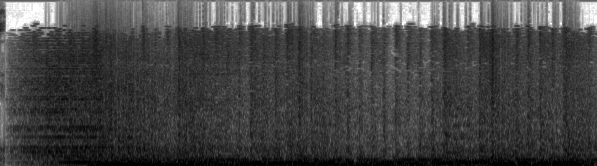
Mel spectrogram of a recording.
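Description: A bomb explosion: a deep, heavy boom that swells into a loud, sustained low rumble lasting several seconds, with no voices.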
